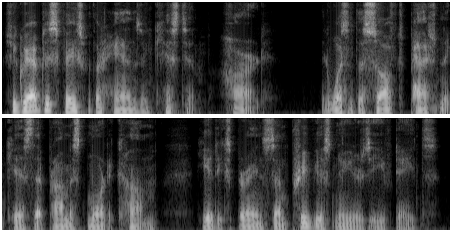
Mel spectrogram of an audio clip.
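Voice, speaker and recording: A man's voice: extremely low pitch, expressive, normal speed, gravelly, husky. A man narrating his own short story as a writer reading aloud.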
